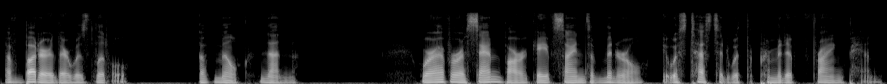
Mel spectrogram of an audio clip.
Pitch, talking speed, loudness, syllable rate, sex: 90 Hz, 160 wpm, -23 LUFS, 5.3 syllables/s, male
